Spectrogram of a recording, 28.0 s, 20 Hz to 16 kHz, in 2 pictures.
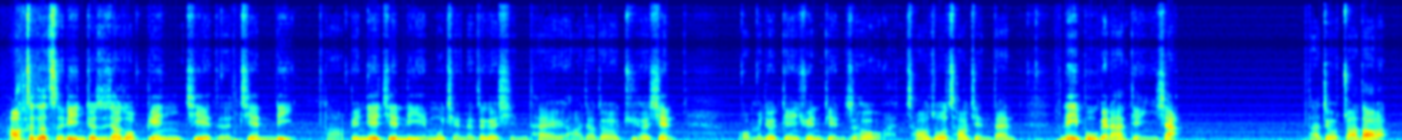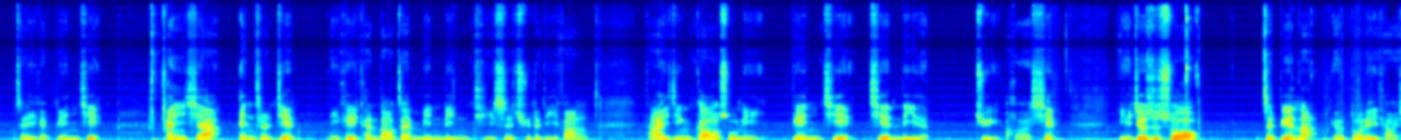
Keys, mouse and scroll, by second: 1.3-3.5 drag, 7.4 click, 10.3 click, 27.0 click.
